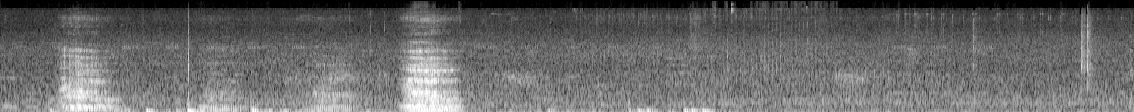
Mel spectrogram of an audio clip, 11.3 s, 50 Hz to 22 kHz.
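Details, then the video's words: Captive jaguar at Higashiyama Zoo in Nagoya, Japan, recorded 21 October 2025, softly murmuring after its keeper left, perhaps searching for the keeper: low breathy grunting calls in short bursts, with one stronger call near the fourth second, quiet background. "ユウキの鳴き声《 ジャガー 》"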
